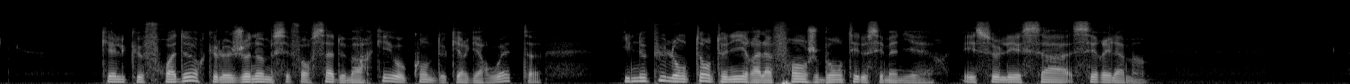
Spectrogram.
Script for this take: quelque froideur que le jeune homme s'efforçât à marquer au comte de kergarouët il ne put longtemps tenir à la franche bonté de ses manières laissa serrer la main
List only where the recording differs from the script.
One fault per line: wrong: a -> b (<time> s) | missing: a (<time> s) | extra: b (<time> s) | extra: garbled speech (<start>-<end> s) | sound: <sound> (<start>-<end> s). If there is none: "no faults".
wrong: à -> de (3.4 s)
extra: et se (9.6 s)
